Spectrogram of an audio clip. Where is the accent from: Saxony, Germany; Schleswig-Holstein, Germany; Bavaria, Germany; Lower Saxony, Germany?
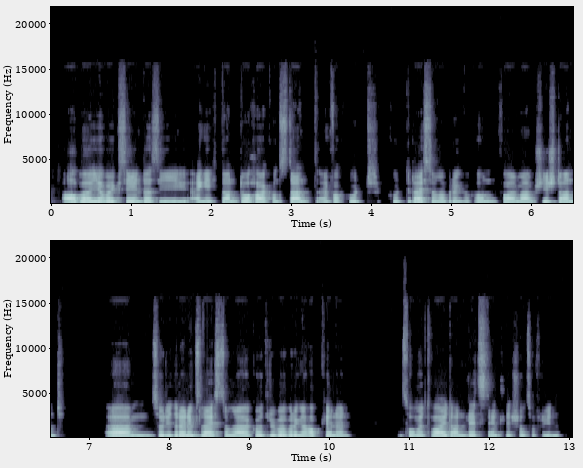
Bavaria, Germany; bei uns in Bayern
